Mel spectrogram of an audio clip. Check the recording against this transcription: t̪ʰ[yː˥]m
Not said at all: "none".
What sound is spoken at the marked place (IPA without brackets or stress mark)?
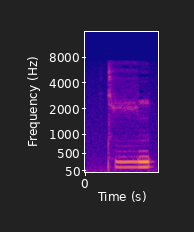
yː˥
